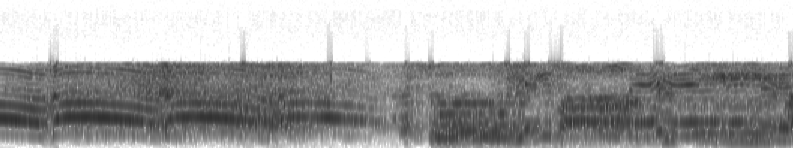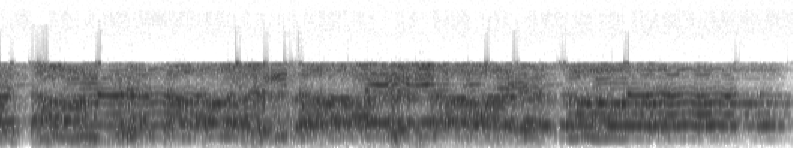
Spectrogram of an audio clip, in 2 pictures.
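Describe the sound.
A crowd chants loudly in unison, answering a slogan in repeated rhythmic bursts of many voices, with a lone voice leading at the start.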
